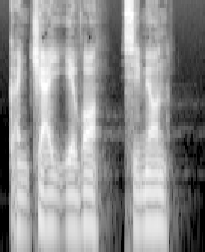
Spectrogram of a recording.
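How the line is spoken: Order through clenched teeth. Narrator (Russian): Сквозь зубы приказал Птицерухов

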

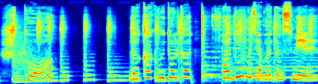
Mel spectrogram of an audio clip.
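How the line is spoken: Frightened. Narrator (Russian): Испуганно отшатнулась Ольга Марковна

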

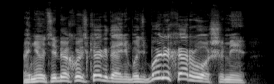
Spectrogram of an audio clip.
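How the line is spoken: Good-natured snap. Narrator (Russian): беззлобно огрызнулся казак

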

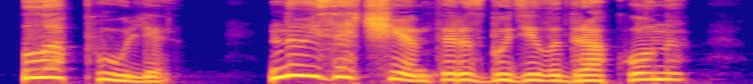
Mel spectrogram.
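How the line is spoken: Weary elf. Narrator (Russian): устало эльф

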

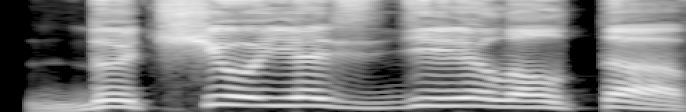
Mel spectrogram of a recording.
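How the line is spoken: Wailing. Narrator (Russian): взвыл, наконец, Митенька

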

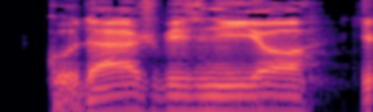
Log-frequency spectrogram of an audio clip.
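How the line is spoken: Heavy sigh. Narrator (Russian): Тяжело вздохнул я

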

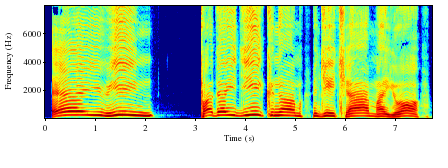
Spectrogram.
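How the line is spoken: Old man's loud call. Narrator (Russian): громко позвал один из старцев

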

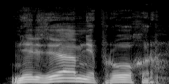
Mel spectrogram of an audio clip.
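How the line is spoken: Sigh. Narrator (Russian): вздохнул я

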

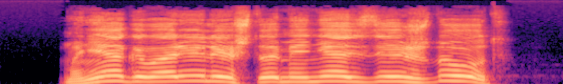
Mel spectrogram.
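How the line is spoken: Loud question. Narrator (Russian): громко спросил я темноту

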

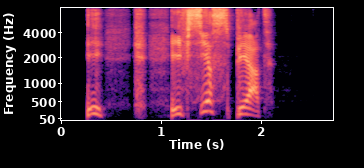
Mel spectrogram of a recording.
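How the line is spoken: Indignant yell, out of breath. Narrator (Russian): возмущенно завопил Вилкинс, едва отдышавшись

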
